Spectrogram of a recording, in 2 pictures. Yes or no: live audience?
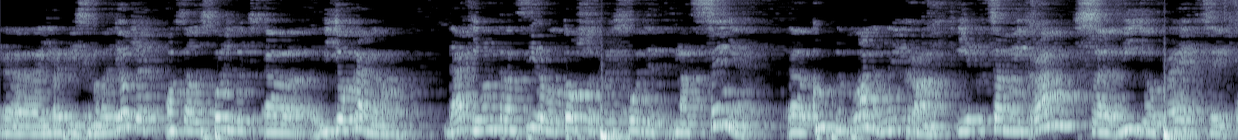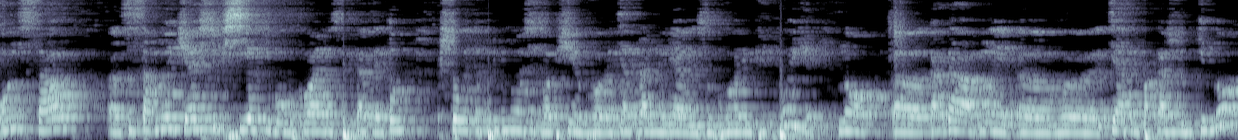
yes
